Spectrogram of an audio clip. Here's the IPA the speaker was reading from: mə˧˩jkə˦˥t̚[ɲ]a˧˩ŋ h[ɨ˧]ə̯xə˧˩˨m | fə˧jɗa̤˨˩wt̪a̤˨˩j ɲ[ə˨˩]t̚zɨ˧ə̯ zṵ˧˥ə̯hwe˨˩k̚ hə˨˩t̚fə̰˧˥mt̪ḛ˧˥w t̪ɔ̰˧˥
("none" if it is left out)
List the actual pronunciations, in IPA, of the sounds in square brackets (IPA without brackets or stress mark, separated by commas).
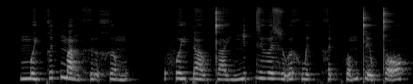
m, ɨ̰˧˨, ə˦˥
